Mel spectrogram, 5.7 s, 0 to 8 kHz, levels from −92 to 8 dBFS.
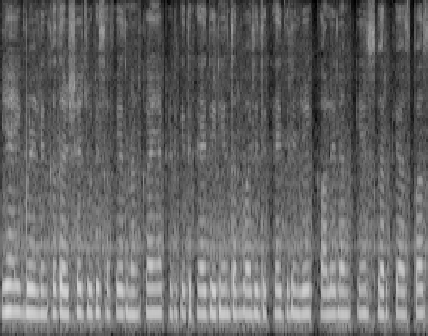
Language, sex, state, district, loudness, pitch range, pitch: Hindi, female, Bihar, East Champaran, -17 LUFS, 205-215 Hz, 210 Hz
